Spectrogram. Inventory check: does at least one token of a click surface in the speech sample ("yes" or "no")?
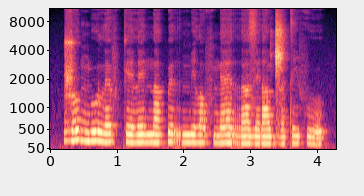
no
